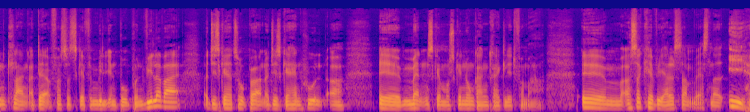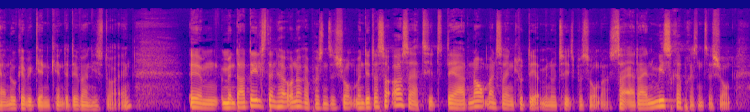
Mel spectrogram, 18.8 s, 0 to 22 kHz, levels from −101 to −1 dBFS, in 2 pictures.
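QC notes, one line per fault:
Nothing to flag on this speech clip; I didn't hear a single problem worth a line.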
